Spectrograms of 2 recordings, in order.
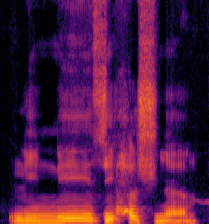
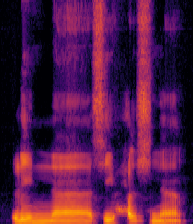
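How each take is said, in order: First: The vowel after n is tilted toward i. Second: The vowel after n is a plain open a. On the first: This is one transmitted reading of the word. "dibaca secara imalah fathah wal alif" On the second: This is another transmitted reading of the word. "membaca secara tahqiq"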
